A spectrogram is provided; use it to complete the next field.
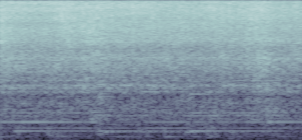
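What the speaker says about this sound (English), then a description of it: "Now we'll saute till the aroma is released and the paste is not raw" Green chili paste for chicken pulao sautéing in a hot pan, giving a dense, even sizzle that holds steady and close throughout the short stretch, with no talking.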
